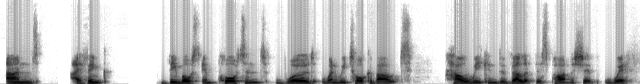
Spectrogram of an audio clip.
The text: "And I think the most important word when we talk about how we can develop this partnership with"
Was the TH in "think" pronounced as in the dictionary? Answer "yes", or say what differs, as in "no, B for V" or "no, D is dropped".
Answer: yes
